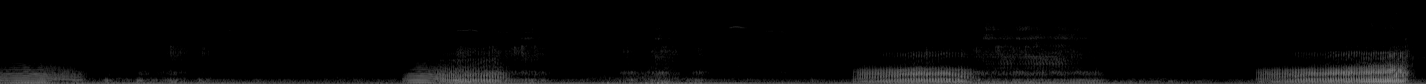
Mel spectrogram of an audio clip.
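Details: Sleeping dogs snoring: low, rough, rumbling breaths in slow swells lasting a second or two, some louder bursts with a harsh rattling edge, separated by quieter stretches.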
